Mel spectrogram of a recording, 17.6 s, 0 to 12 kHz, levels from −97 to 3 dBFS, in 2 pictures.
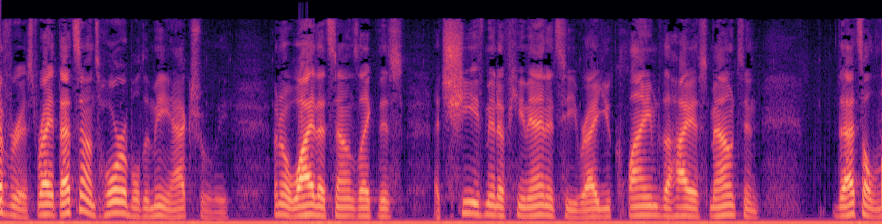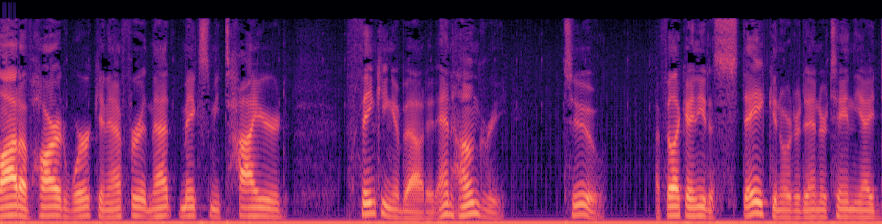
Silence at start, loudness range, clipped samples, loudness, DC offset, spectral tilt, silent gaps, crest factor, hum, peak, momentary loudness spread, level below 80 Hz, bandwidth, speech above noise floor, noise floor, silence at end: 0 s; 5 LU; under 0.1%; -17 LUFS; 4%; -6 dB/octave; none; 18 dB; none; 0 dBFS; 15 LU; -52 dBFS; 9.4 kHz; 41 dB; -58 dBFS; 0 s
